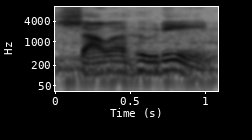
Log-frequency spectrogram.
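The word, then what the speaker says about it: Salahudin: Just underneath that pronounced Salah Houdin. And I practiced it with him earlier. S A L A Hu D I N. Salah Houdini.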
